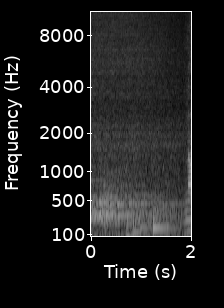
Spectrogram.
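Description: Guitar music: held notes ring and fade out, then a few low notes are played in the second half.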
